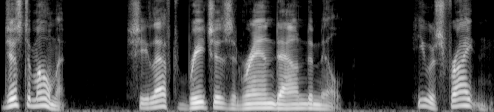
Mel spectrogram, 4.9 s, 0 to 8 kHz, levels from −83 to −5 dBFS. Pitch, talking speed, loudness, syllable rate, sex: 125 Hz, 160 wpm, -18 LUFS, 4.8 syllables/s, male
